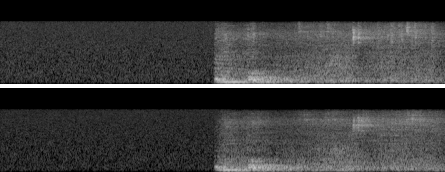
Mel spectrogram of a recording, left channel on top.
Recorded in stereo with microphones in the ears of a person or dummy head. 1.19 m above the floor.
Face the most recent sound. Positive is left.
turn(degrees=50)  # may be behind; listen again after turning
